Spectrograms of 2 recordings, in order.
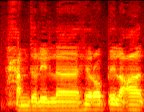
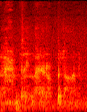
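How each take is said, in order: First: It is said aloud, clearly audible. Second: It is said quietly, barely audible.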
